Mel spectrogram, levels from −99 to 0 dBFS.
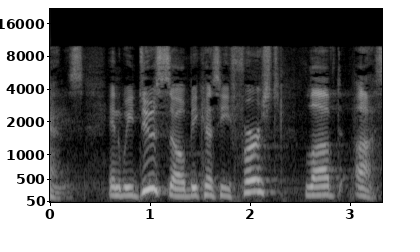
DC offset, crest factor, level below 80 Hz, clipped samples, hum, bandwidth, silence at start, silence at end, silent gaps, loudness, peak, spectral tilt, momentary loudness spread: under 0.1%; 18 dB; -80 dBFS; under 0.1%; none; 10.5 kHz; 0 s; 0 s; none; -38 LUFS; -20 dBFS; -4 dB/octave; 12 LU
